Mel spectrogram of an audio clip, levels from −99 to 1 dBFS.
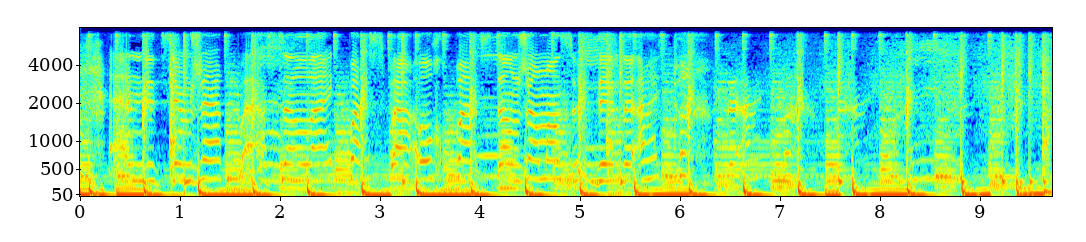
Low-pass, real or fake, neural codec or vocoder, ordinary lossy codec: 7.2 kHz; real; none; none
